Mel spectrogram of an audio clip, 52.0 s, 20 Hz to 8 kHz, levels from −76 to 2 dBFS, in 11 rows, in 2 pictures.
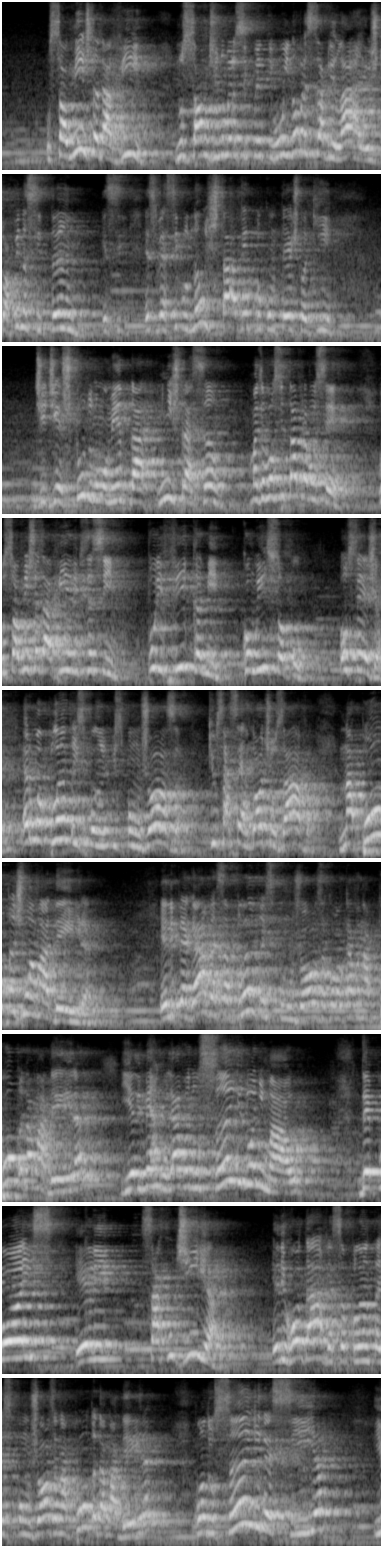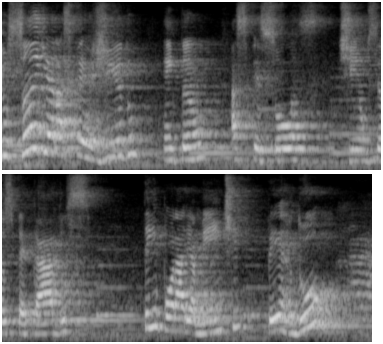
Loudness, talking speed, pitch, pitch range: -16 LUFS, 125 wpm, 275 Hz, 235-310 Hz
